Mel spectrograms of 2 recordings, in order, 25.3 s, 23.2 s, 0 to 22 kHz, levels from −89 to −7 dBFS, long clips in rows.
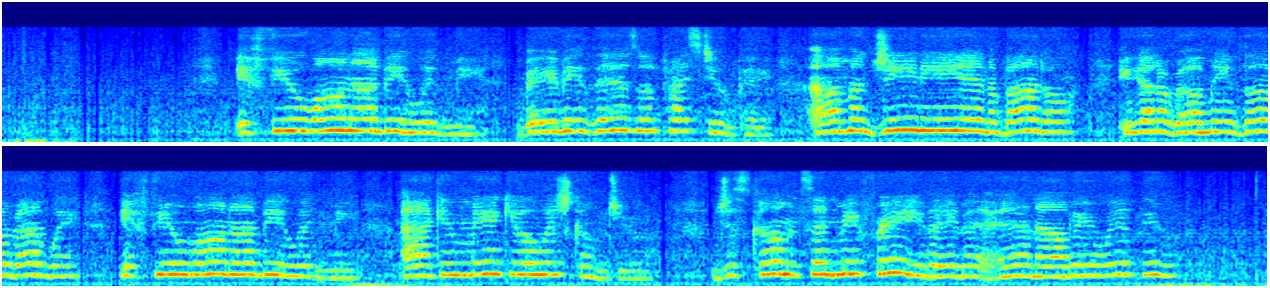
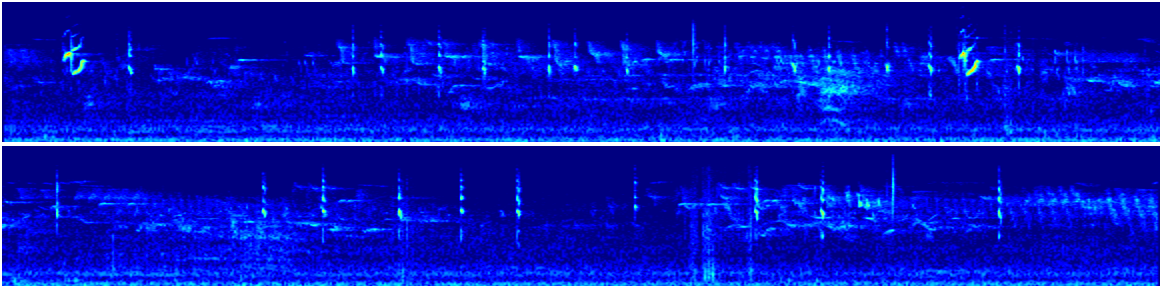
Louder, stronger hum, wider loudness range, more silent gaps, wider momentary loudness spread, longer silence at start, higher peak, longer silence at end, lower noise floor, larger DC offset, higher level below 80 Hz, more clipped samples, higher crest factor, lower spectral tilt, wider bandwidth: first, -31 LUFS vs -38 LUFS; neither; second, 4 LU vs 16 LU; neither; about the same, 20 LU vs 19 LU; second, 0 s vs 0.6 s; about the same, -16 dBFS vs -14 dBFS; about the same, 0 s vs 0.05 s; second, -53 dBFS vs -64 dBFS; neither; first, -58 dBFS vs -68 dBFS; neither; second, 16 dB vs 32 dB; first, -3.5 dB/octave vs 0.5 dB/octave; second, 11 kHz vs over 20 kHz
